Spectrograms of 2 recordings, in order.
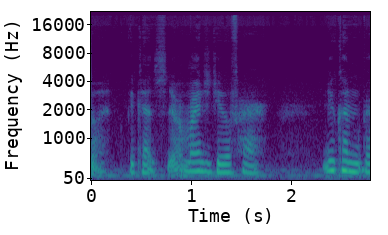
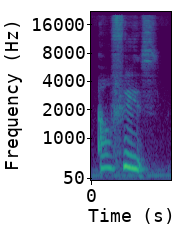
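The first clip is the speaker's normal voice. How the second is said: coughing out words; 3 semitones higher, 4 dB louder than usual. Acted. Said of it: "coughing out the words".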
